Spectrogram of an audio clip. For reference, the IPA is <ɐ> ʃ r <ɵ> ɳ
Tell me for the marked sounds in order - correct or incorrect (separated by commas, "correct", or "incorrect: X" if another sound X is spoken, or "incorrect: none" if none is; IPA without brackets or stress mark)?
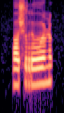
correct, correct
